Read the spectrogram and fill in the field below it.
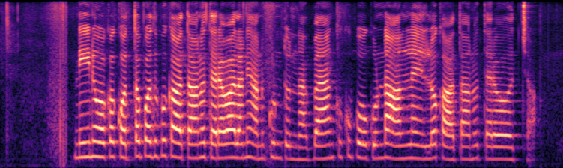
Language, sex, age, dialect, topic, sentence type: Telugu, female, 25-30, Telangana, banking, question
